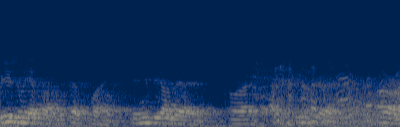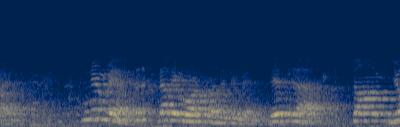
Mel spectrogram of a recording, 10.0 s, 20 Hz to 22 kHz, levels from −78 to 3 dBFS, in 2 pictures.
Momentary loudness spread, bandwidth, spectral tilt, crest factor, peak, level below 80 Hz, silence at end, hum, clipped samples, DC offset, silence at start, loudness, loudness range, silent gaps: 16 LU; 3.7 kHz; -10.5 dB/octave; 18 dB; -12 dBFS; -52 dBFS; 0 s; none; under 0.1%; under 0.1%; 0 s; -31 LUFS; 10 LU; none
